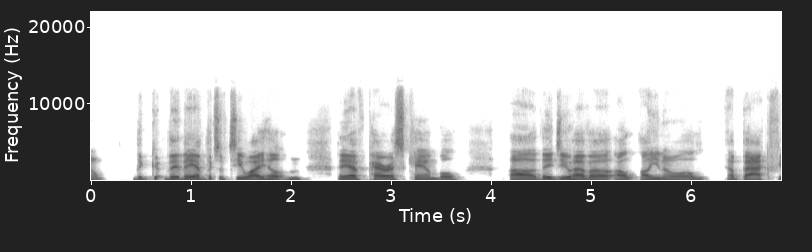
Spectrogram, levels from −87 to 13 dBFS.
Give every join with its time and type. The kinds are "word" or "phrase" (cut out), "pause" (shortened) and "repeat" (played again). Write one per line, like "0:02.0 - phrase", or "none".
0:01.2 - word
